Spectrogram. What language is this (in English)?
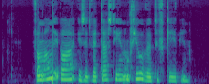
Western Frisian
